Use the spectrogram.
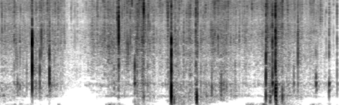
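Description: A filled, glossy coated-paper tea packet holding loose-leaf tea is crinkled with the fingertips. The result is soft, bright, dry crackling with scattered sharp snaps and almost no low end, and each crackle stops instantly.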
